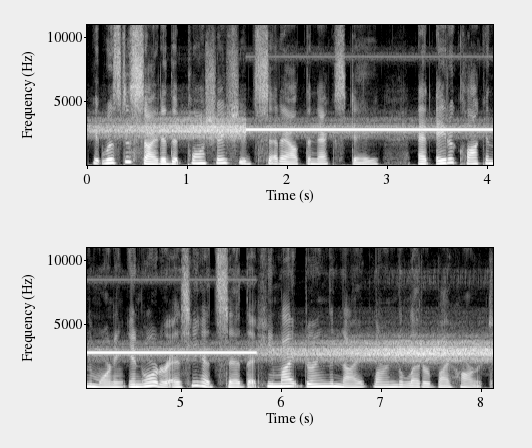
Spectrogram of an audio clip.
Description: A steady tone, with radio static and speech in English. There is no code.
